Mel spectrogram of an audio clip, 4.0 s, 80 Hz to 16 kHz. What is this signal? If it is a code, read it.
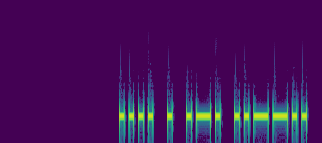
Morse code, heard as a keyed tone, about 20 wpm, 700 Hz. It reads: HER?
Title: 4x Word-Spacing - Sentences from Top 100 Words - 20wpm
